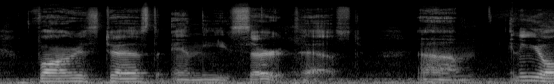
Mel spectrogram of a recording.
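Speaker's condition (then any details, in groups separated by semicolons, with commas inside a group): Friedreich's ataxia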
